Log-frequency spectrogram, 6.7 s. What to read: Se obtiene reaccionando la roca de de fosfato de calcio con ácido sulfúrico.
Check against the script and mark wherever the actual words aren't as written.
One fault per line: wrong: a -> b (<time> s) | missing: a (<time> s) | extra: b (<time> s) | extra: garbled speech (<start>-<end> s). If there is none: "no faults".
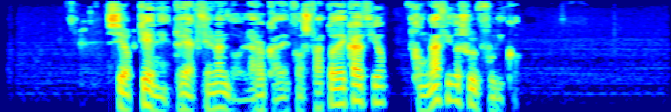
missing: de (2.9 s)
